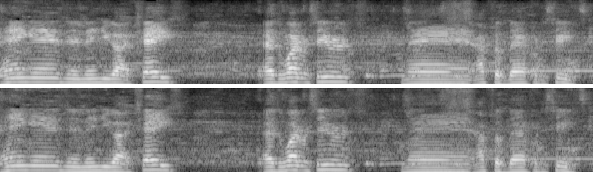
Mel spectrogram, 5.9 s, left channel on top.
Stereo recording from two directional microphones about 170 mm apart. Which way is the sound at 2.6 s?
25° right (ahead or behind).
